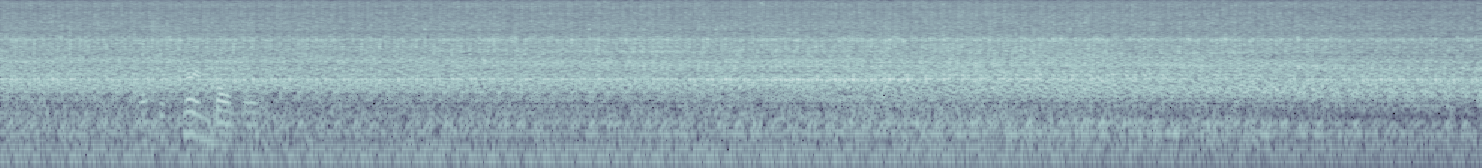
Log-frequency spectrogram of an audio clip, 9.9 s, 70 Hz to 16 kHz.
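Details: 1971 MCI MC7 bus, recently installed Detroit Diesel 8V71 two-stroke with automatic, started after oil and filter change and air filter service: even, busy clatter holding a steady idle, no misses, knocks or hunting; healthy idle.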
